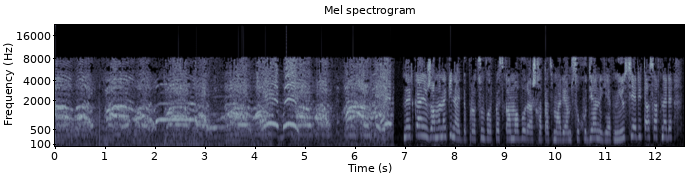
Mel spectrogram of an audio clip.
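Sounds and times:
crowd with placards shouting at a defendant in a courthouse yard: 0.0s - 6.8s
speech: 7.3s - 12.5s.

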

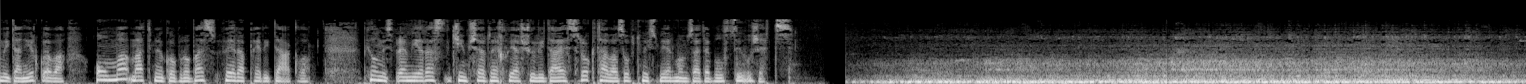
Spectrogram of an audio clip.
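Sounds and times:
speech: 0.0s - 8.9s
tank rumbling forward in a film: 8.5s - 15.2s.

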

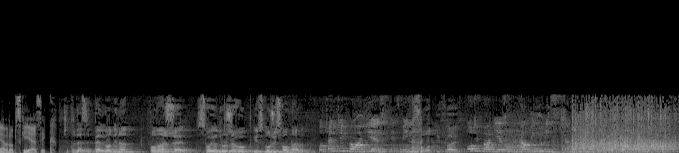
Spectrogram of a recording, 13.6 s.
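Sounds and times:
speech: 0.0s - 12.5s
laughter: 10.2s - 13.5s
student applause for Serbian president Tomislav Nikolić: 11.3s - 13.5s.

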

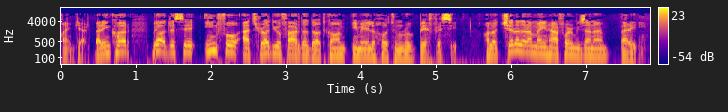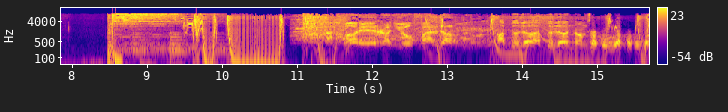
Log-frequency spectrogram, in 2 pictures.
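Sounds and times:
speech: 0.0s - 7.9s, 12.2s - 15.6s
harsh radio jamming static: 9.6s - 15.6s.

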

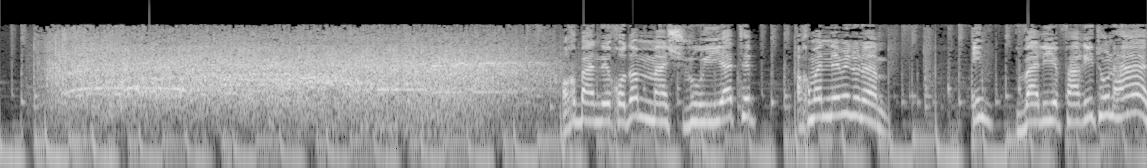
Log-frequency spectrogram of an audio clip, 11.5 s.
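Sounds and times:
audience applause: 0.3s - 5.7s
speech: 5.6s - 9.0s, 9.7s - 11.4s.

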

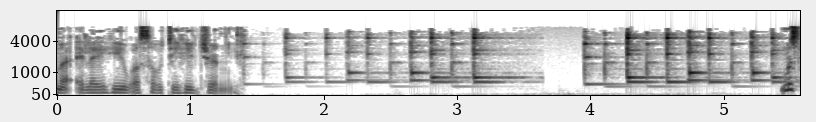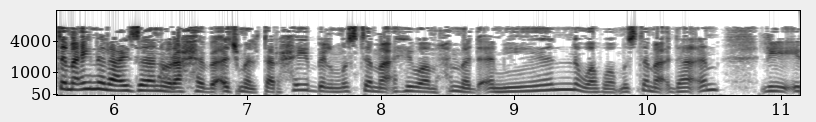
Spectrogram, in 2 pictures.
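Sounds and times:
speech: 0.0s - 1.5s, 5.4s - 11.1s
electronic telephone ringtone during a radio phone-in call: 1.4s - 6.0s.

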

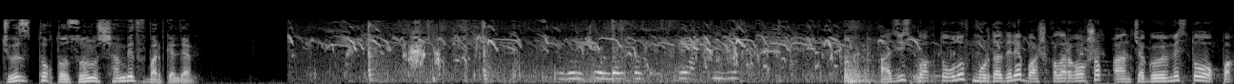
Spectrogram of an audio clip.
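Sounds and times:
speech: 0.0s - 2.1s, 5.7s - 7.6s, 8.4s - 12.3s
farm geese, ducks and turkeys clucking and calling: 2.9s - 11.8s.

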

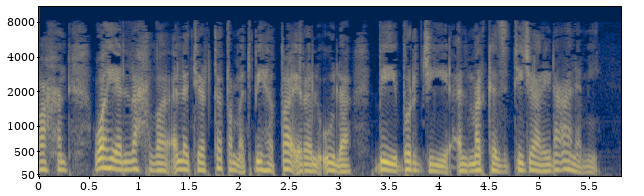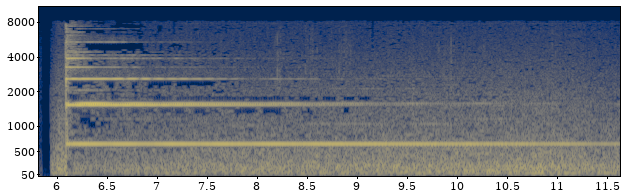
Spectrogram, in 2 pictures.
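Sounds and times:
speech: 0.0s - 6.2s
memorial bells tolling at the former World Trade Center site: 6.0s - 11.6s.

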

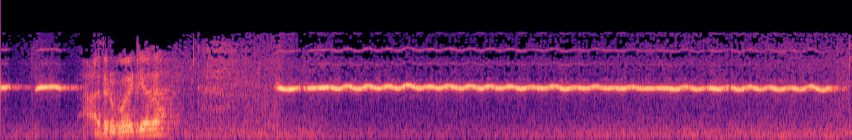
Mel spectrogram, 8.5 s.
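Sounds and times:
person whistling: 0.0s - 0.9s, 2.8s - 8.5s
speech: 0.9s - 2.0s.

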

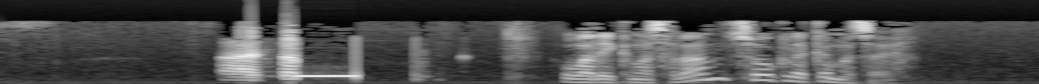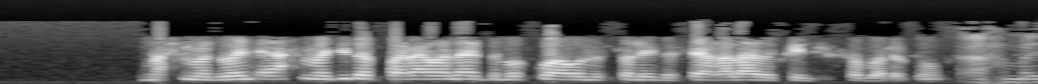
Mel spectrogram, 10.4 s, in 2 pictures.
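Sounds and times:
speech: 1.1s - 1.6s, 2.8s - 4.6s, 5.9s - 10.3s
telephone line beep as a listener's call is put through: 1.5s - 1.8s.

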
